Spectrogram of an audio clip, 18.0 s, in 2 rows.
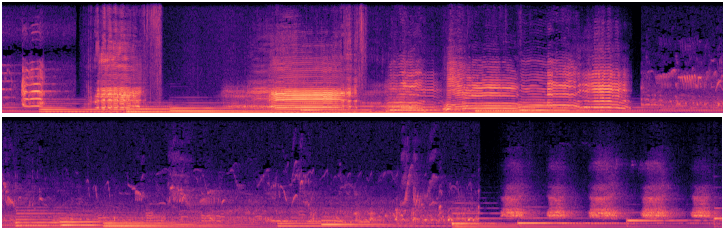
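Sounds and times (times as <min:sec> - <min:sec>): relaxing background music: 0:00.0 - 0:18.0
goats bleating: 0:01.0 - 0:01.9, 0:02.8 - 0:07.9.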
